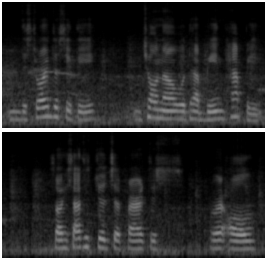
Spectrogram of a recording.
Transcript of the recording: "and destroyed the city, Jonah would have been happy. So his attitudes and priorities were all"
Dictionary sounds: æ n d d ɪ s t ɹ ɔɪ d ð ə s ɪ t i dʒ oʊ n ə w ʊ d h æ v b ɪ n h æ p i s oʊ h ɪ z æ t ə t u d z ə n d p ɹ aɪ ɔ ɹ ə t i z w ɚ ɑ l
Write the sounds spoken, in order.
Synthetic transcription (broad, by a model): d d ɪ s t ɹ ɔɪ d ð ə s ɪ t i dʒ oʊ n ə w ʊ d h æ v b ɪ n h æ p i s oʊ h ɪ s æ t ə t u d s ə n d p aɪ ɹ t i s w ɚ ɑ l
